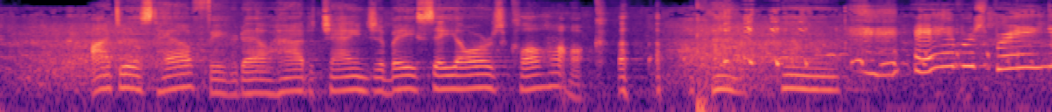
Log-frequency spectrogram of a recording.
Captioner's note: laugh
